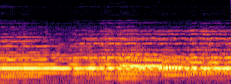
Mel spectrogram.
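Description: Soundtrack music: one long held note carried across the whole stretch, over lower notes that shift a couple of times.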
